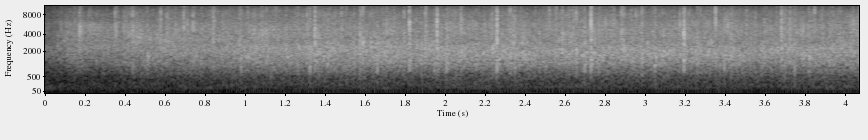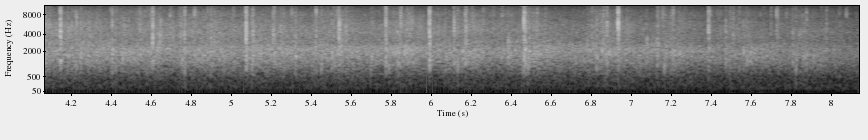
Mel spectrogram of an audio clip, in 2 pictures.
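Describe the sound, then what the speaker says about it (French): Audience at a New Year's address in Lançon-Provence applauding strongly, a dense, even roar of many clapping hands sustained for several seconds with no voices over it. "Et j'aimerais qu'on les applaudisse très fort."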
